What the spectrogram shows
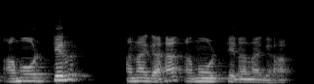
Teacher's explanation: It is the Visarga will become Repa. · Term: Guru Brahma sandhi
